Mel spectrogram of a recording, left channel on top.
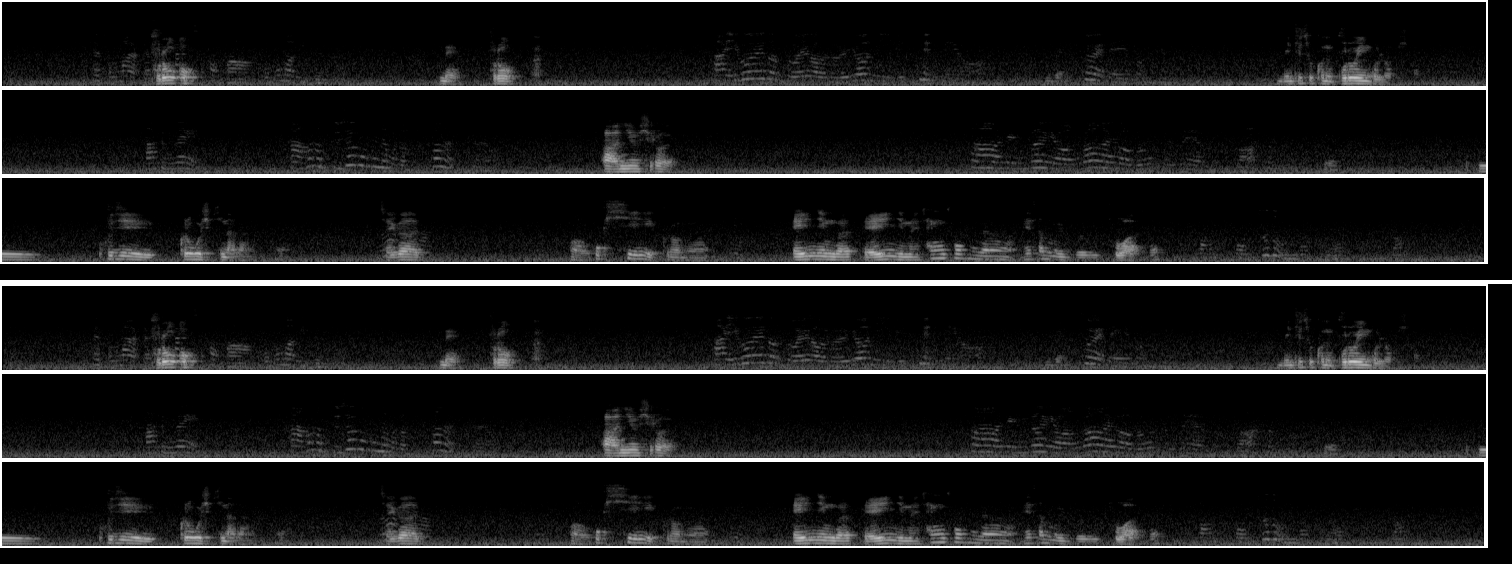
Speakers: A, on the right; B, on the left.
A: 그래서 정말 약간 색깔부터가
B: 불호.
A: 거부감이 들죠.
B: 네. 불호.
A: 아, 이거에선 저희가 그래도 의견이 일치했네요. <laughs>
B: 네.
A: 민초에 대해서는.
B: 민트 초코는 불호인 걸로 합시다.
A: 아, 근데, 아, 한번 드셔보시는 걸 전 추천을 드려요.
B: 아니요, 싫어요.
A: 아, 굉장히 완강해서 너무 좋네요, 진짜.
B: 네. 그, 굳이 그러고 싶진 않아요. 어,
A: <laughs> 그럼
B: 제가,
A: 약간, 네.
B: 어, 혹시 그러면
A: 네.
B: A님과, A님은 생선이나 해산물을 좋아하세요?
A: 어, 없어서 못 먹죠, 진짜.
